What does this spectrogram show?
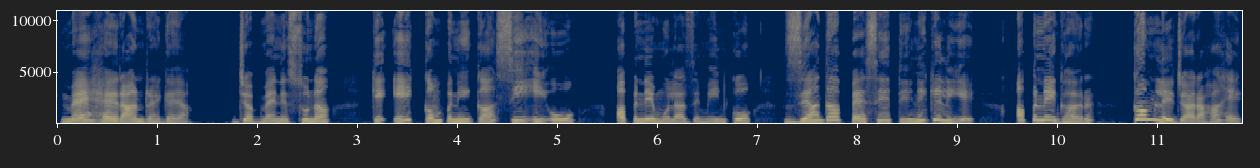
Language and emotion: Urdu, surprised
